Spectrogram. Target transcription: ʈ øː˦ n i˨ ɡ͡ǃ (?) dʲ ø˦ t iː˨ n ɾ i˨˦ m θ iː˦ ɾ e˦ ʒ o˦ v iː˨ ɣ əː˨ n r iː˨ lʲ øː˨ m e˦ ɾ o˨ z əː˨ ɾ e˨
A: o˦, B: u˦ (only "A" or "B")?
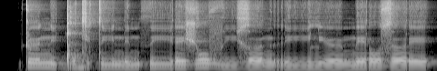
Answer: A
